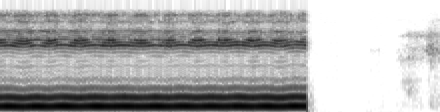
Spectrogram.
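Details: Sustained vowel before deep brain stimulation from a patient with medication-refractory essential tremor; rhythmic, fairly fast but small-extent oscillations; essential vocal tremor.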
